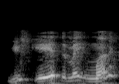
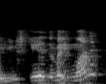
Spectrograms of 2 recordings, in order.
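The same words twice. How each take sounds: First: High disbelieving "You scared to make money?" with a rise; mock the idea in disbelief; incredulous. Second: Said in the usual way. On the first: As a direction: coach scoffing inwardly at the shy client, incredulous. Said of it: "I'm thinking to myself". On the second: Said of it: "My mind's like".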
